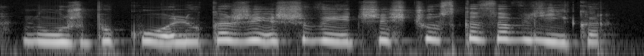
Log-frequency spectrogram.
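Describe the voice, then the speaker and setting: In a put-on character voice, the speaker talks at a moderate pace with a high, shaky pitch. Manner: trembling, frightened.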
